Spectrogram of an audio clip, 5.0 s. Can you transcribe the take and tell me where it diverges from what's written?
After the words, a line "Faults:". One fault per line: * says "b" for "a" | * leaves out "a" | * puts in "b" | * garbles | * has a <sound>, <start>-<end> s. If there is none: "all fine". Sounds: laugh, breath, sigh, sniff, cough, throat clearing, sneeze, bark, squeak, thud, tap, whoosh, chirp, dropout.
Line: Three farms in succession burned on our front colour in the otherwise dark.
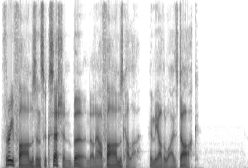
Three farms in succession burned on our farms colour in the otherwise dark.
Faults:
* says "farms" for "front"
